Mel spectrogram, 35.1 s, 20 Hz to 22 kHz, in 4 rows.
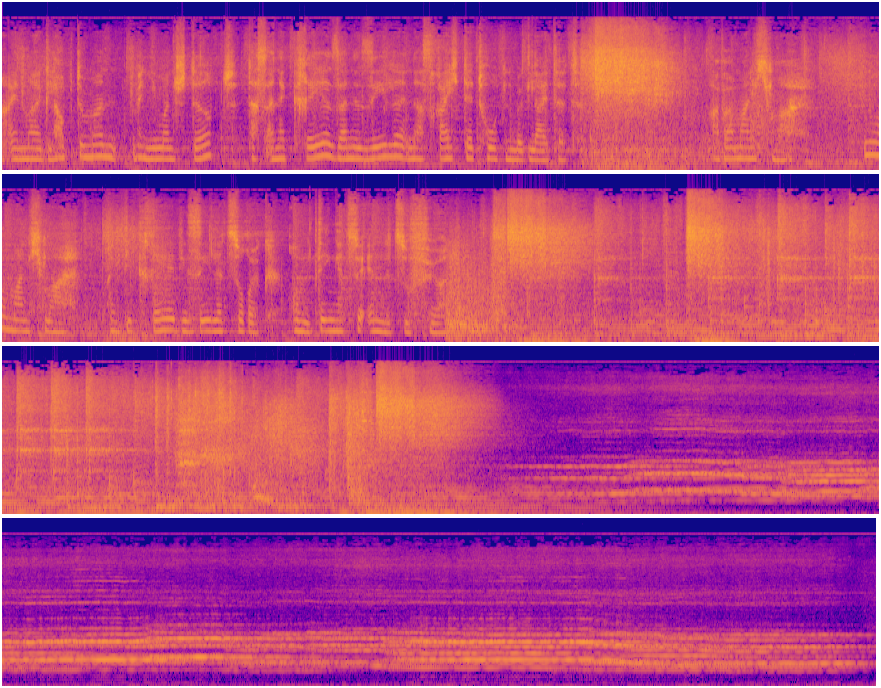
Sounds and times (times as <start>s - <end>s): Speech: 0.0s - 5.8s, 7.1s - 13.3s
Music: 0.0s - 35.0s.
